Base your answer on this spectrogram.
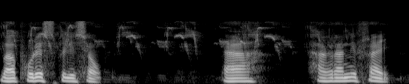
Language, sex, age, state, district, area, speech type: Bodo, male, 60+, Assam, Baksa, rural, spontaneous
